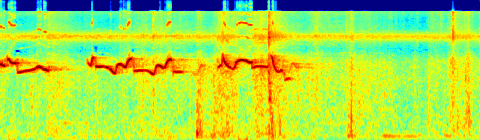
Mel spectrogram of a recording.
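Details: A Black-crested Bulbul, recorded during lure-trapping by a river at high tide, gives quick, bright warbled phrases that rise and fall, then fades after two seconds, over a steady high insect hiss. One bird was caught.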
